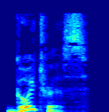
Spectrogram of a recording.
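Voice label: "goitrous", British English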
